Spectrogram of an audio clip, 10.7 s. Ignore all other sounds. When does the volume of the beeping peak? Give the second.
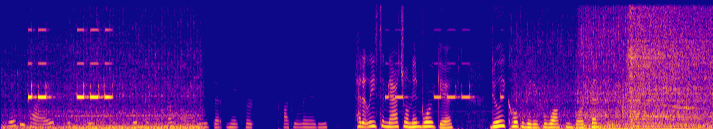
1 s.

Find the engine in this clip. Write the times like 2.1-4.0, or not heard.
0.0-3.1, 7.6-10.6.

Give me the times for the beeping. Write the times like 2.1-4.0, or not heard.
0.4-1.7, 5.8-7.6.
